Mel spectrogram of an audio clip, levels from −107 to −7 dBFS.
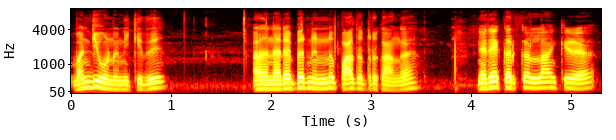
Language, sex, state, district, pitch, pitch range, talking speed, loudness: Tamil, male, Tamil Nadu, Namakkal, 140 Hz, 130-150 Hz, 125 wpm, -18 LUFS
